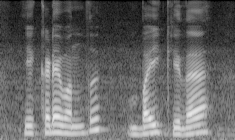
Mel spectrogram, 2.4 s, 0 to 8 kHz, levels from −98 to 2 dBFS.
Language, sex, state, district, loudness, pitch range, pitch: Kannada, male, Karnataka, Koppal, -16 LUFS, 135-170 Hz, 155 Hz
